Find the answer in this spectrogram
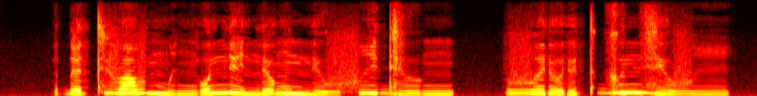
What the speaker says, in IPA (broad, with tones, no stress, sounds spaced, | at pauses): ɗ ɛ˨ tʲ v a˦ v m i˩ ŋ ɾ o˥ nʲ ɾ i˨ nʲ ɾ ɔ˥ ŋ nʲ ɯ˩ v f i˥ dʲ ɯ˨ ŋ | v ɪ˦ ɾʲ o˩ ɾʲ ɯ˥ tʲ ɡ ɯ˥ nʲ zʲ ɯ˨ v i˩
